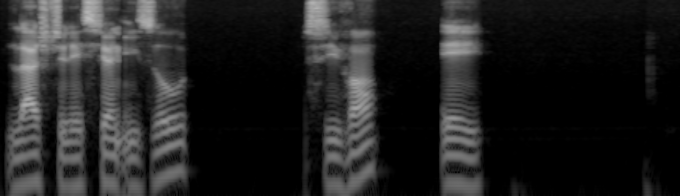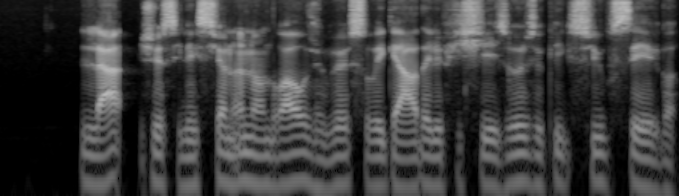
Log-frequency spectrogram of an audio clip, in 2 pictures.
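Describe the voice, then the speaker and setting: A man with a very low voice walks through a computer tutorial one click at a time. He speaks methodically, pausing on fillers as he goes. The sound is dry and close, with no room echo. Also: level tone. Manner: step-by-step, methodical with frequent fillers. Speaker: tech tutorial presenter. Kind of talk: screen-recorded software walkthrough.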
